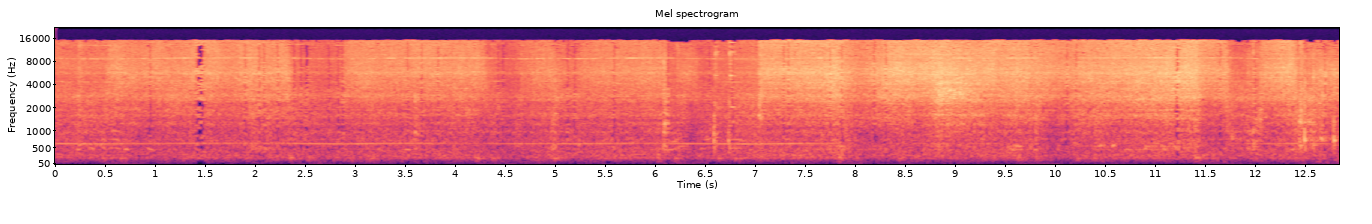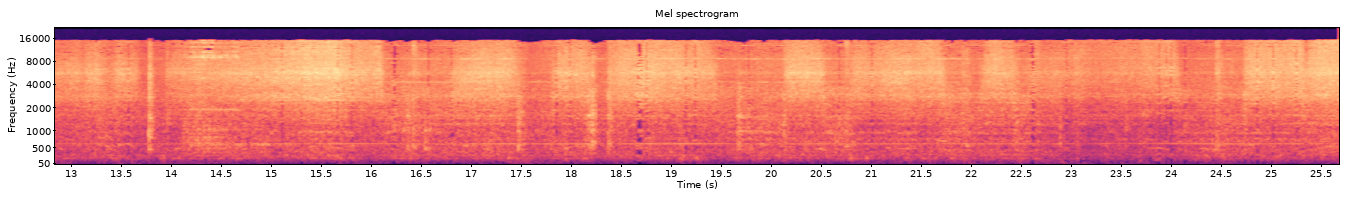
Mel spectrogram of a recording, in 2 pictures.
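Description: Passenger train running at speed, heard from inside the carriage by the window: a steady rush of wheel and air noise with a faint steady whine that fades out for a while midway, and a few sharp clicks.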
